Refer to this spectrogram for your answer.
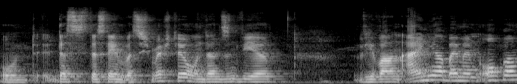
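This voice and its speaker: A man speaks at a medium pitch with very wide pitch swings. Audible room echo and noticeable background noise surround his voice. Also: moderate pace. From Syria, Aleppo (Kurdish). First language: Kurdish or Arabic (speaking German). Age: 20s. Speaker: engineering student and city tour guide. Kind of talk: interview, personal life story. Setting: in person. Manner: hesitant, many fillers.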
